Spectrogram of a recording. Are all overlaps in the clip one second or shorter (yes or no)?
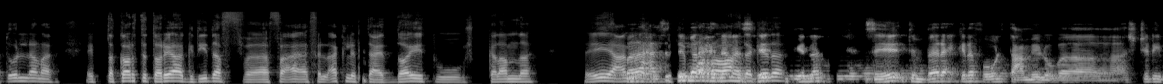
no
